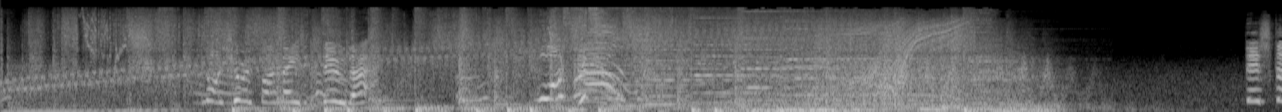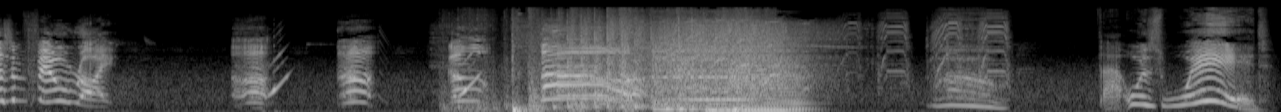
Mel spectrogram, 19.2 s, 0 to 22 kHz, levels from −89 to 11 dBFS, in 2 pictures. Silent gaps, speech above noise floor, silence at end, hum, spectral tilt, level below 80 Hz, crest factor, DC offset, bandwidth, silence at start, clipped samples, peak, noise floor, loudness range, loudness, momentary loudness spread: none; 39 dB; 0.15 s; none; -4 dB/octave; -32 dBFS; 18 dB; under 0.1%; 16 kHz; 0 s; under 0.1%; -4 dBFS; -58 dBFS; 8 LU; -21 LUFS; 14 LU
